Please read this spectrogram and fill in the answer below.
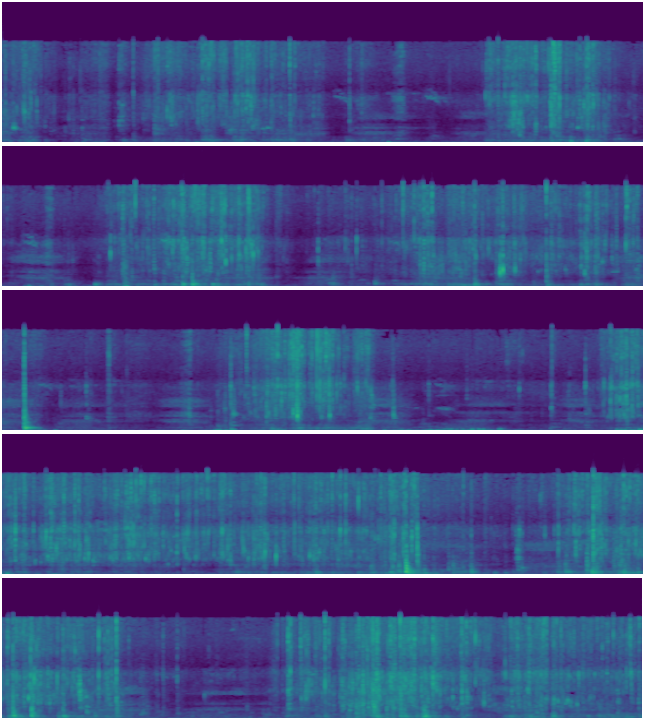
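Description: Boiling water being poured in irregular spells onto a wire-mesh cage trap and the snow beneath it, splashing and trickling with short pauses between pours.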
